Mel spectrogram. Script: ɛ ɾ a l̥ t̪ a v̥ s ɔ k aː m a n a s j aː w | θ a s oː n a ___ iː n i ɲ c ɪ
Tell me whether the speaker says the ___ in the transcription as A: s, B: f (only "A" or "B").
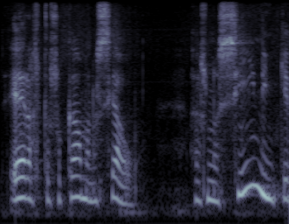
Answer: A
